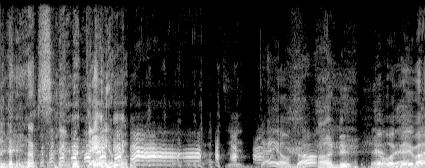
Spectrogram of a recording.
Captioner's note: laughing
